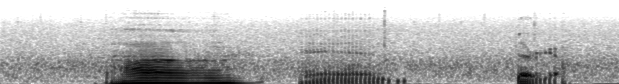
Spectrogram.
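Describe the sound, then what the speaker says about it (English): Steady rain falls in the Minecraft video game as a soft, even hiss, with someone talking over it throughout. "Oh hey, it's raining."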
